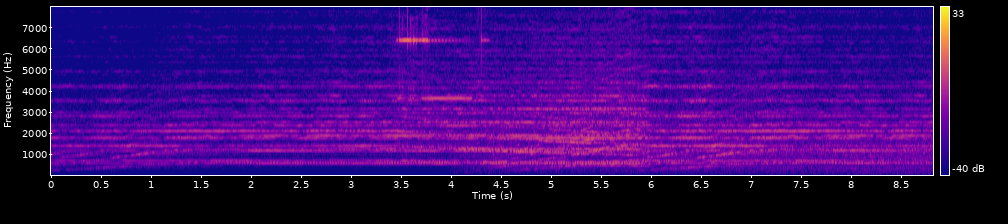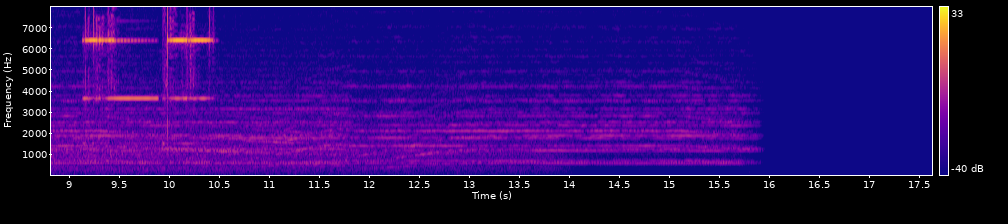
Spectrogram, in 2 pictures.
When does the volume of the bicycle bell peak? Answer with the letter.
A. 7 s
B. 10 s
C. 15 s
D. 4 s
B.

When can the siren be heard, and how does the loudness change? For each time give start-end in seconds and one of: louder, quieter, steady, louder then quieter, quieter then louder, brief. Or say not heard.
0.0-15.9 louder then quieter.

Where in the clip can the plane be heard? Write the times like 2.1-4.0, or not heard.
3.9-14.1.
